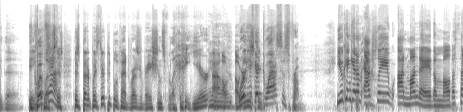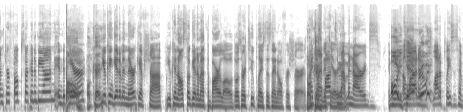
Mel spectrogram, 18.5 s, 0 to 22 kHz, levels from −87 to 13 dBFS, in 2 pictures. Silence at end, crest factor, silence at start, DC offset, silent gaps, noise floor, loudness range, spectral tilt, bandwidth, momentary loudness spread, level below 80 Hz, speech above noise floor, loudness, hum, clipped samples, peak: 0 s; 22 dB; 0 s; under 0.1%; none; -55 dBFS; 3 LU; -4 dB/octave; 19.5 kHz; 9 LU; -50 dBFS; 32 dB; -22 LUFS; none; under 0.1%; 0 dBFS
